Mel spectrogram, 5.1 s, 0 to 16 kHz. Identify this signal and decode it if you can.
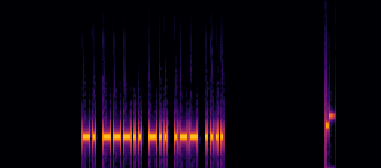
Morse code, heard as a keyed tone, about 36 wpm, 700 Hz. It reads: N8DWH
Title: USA Call Signs - 4x Character Spacing - 35wpm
